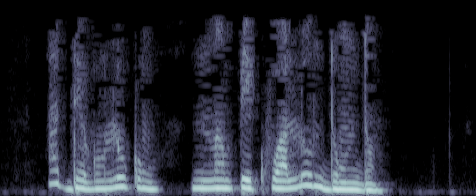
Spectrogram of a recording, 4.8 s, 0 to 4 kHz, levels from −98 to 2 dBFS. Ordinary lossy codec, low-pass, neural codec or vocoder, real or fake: MP3, 16 kbps; 3.6 kHz; none; real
